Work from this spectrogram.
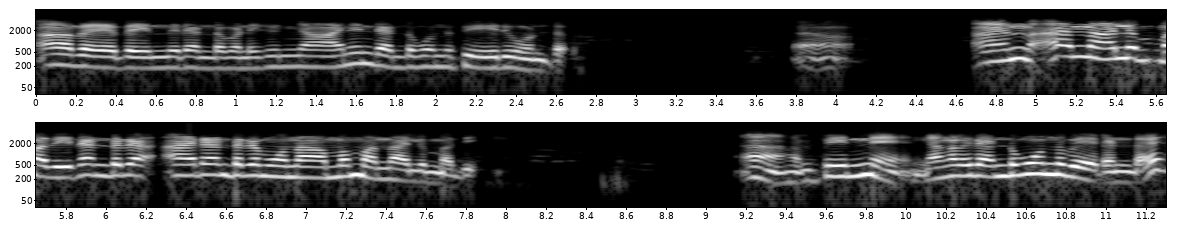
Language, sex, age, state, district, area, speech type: Malayalam, female, 60+, Kerala, Alappuzha, rural, conversation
